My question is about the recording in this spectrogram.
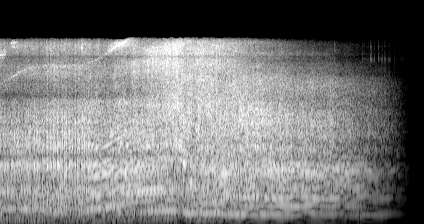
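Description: Race car engine at high revs, its pitch climbing about a second and a half in, dropping sharply near the middle, then holding steady before fading out at the end.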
